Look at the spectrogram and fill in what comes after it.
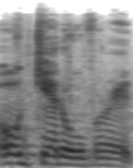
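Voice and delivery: plain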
